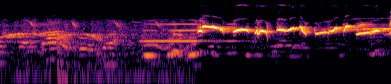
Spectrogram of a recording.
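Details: Old oriental magpie-robin in nonstop song; after a muffled lower-pitched start, a clear stream of rapid whistled, warbling notes at high pitch fills the second half.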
